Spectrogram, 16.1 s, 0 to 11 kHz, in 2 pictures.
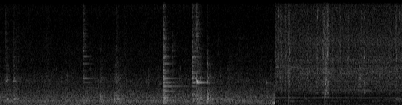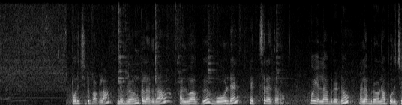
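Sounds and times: bread sizzling in hot oil: 0:05.5 - 0:10.5
metal skimmer clinking on pan: 0:10.4 - 0:12.5.

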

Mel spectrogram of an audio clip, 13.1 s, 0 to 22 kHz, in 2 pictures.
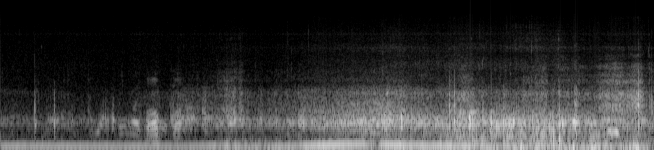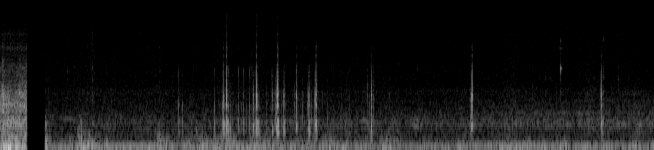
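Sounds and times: car engine revving: 0:00.0 - 0:06.8.

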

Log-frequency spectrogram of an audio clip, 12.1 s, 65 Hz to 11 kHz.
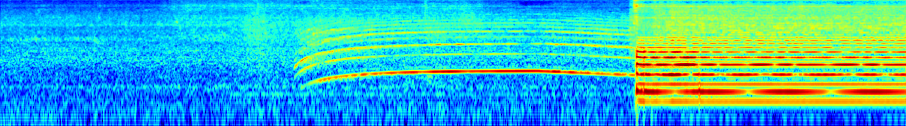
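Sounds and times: warning siren wailing: 0:03.9 - 0:12.0
air horns sounding a chord: 0:08.4 - 0:12.0.

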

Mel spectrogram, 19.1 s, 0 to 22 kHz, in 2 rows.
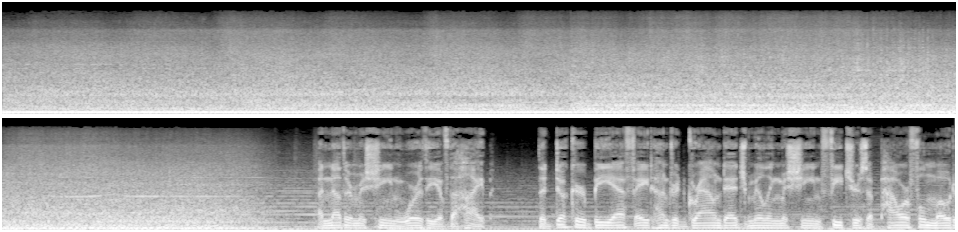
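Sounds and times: leaf vacuum engine droning: 0:00.0 - 0:14.9.

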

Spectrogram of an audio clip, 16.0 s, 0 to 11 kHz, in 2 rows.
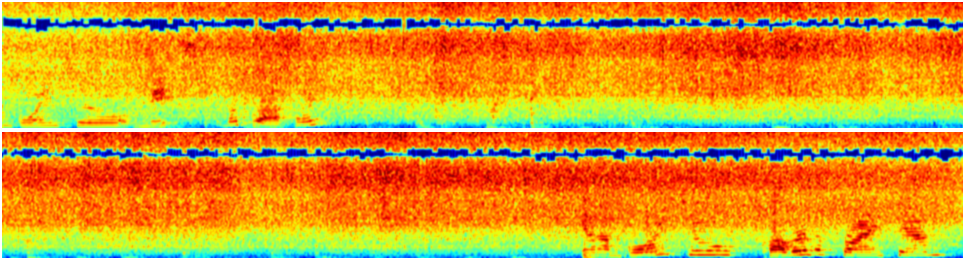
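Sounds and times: broccoli sizzling in oil: 0:00.0 - 0:16.0
spatula knocking and scraping: 0:03.4 - 0:13.1.

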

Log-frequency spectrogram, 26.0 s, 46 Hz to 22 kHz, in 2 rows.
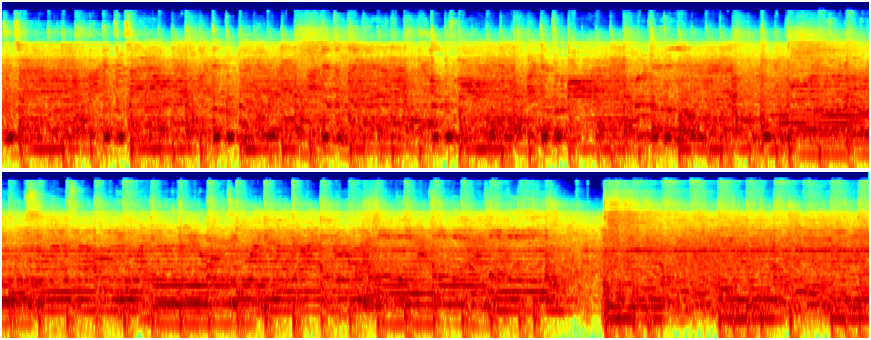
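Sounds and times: lead vocal singing: 0:00.0 - 0:10.5, 0:11.8 - 0:21.7
drums: 0:00.0 - 0:26.0
electric guitars: 0:00.0 - 0:26.0.

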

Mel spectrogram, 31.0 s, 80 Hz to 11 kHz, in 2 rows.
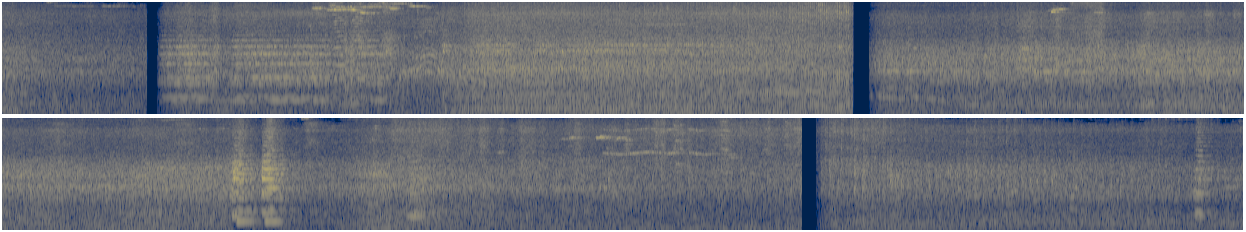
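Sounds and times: bus engines running: 0:00.0 - 0:31.0
vehicle horn blasts: 0:02.0 - 0:04.2, 0:18.4 - 0:19.2, 0:30.4 - 0:30.7.

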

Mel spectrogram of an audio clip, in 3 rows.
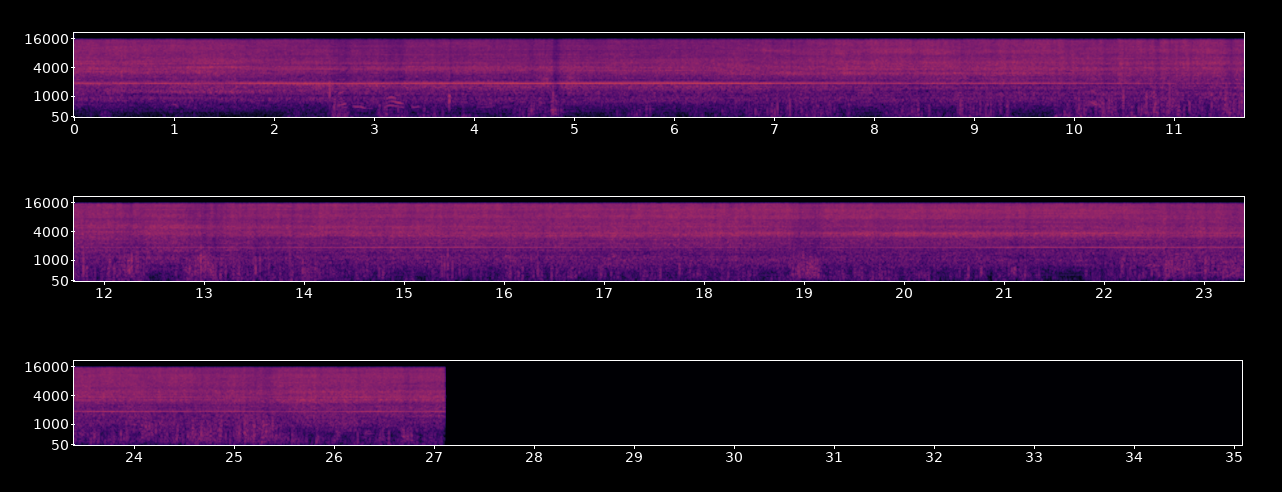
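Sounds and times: high steady whine: 0:00.0 - 0:27.1
hot-air blower hissing: 0:00.0 - 0:27.1.

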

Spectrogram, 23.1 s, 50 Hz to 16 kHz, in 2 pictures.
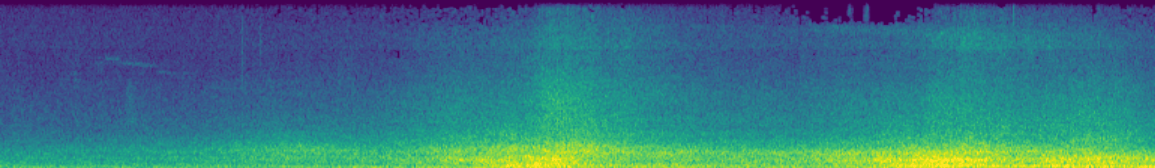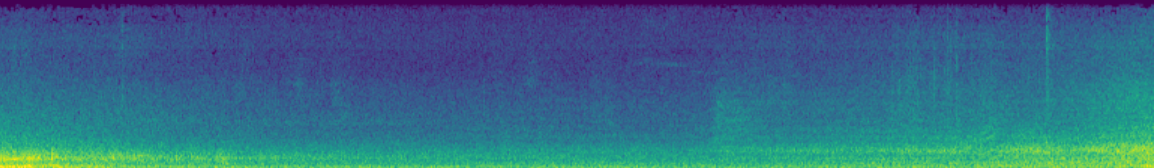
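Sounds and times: vehicles passing: 0:00.4 - 0:23.0.

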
